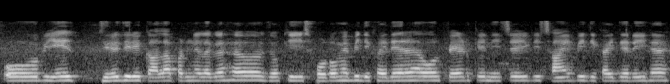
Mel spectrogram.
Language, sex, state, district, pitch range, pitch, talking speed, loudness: Hindi, male, Rajasthan, Bikaner, 175-185 Hz, 180 Hz, 270 wpm, -15 LUFS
